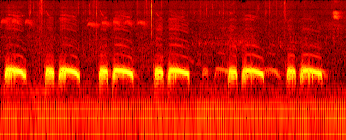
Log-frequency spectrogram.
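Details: Spotted dove decoy in the Vietnamese countryside, used to lure wild doves, cooing steadily in loud, repeated phrases of a short coo then a longer falling coo, about one phrase a second, over a faint low hum.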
